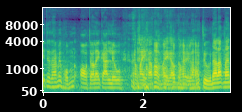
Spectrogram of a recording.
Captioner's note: laughs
